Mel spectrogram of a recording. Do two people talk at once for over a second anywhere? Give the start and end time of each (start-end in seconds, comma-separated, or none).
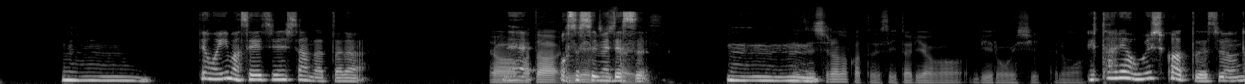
5.0-6.5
